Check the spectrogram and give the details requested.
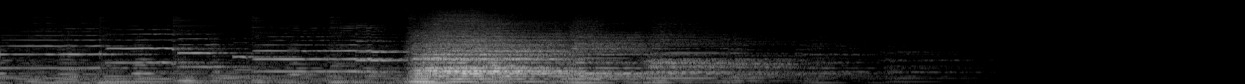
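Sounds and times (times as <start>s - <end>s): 
baroque orchestra playing live introduction: 0.0s - 9.3s.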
